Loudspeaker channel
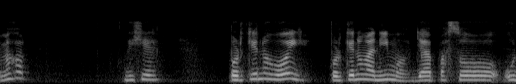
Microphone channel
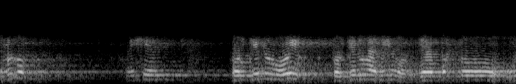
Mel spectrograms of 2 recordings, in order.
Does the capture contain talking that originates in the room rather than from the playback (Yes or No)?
No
